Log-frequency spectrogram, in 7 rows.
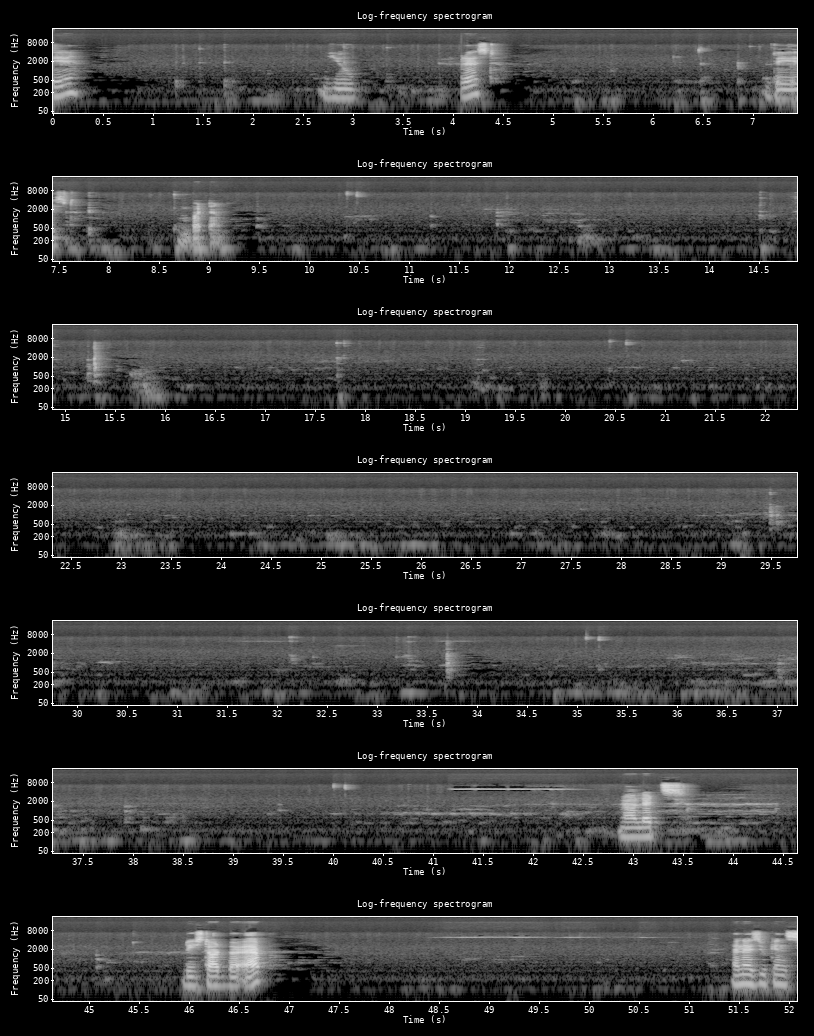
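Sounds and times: keyboard and mouse clicks: 0:14.5 - 0:16.0, 0:29.4 - 0:29.8, 0:40.0 - 0:42.3.

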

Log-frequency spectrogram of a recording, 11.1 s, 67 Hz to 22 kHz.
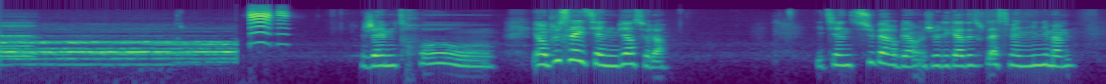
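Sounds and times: high-pitched squeals: 0:02.5 - 0:03.0.

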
